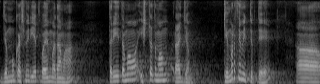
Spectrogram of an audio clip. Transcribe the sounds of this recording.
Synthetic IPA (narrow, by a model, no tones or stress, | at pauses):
d͡ʒɐmːukaːʃmiːɾjɐt̪ʋɐjɐmʋɐd̪aːmɦɐ | t̪ɐɾit̪ɐmɐʋɐʔiʂʈɐt̪ɐmɐmɾaːd͡ʒjɐm | kemɐɾt̪ʰɐmit̪juk̚t̪eː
